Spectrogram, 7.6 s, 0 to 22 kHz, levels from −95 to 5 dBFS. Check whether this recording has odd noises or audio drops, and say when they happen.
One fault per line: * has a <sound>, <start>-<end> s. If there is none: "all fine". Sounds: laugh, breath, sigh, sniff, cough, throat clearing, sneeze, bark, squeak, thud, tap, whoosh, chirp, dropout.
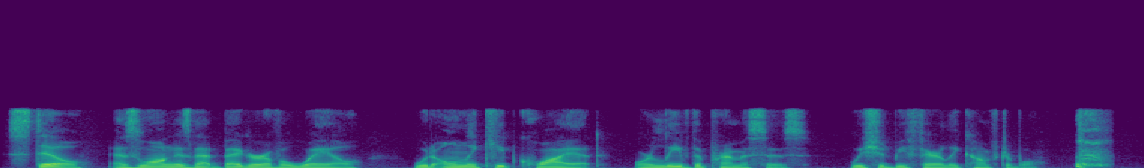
* has a sneeze, 7.1-7.4 s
